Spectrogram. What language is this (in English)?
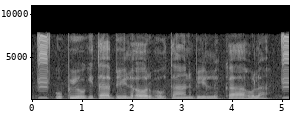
Bhojpuri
